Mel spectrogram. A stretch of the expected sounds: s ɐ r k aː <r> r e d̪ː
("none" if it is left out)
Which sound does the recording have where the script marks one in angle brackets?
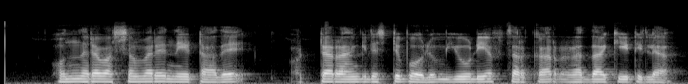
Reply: r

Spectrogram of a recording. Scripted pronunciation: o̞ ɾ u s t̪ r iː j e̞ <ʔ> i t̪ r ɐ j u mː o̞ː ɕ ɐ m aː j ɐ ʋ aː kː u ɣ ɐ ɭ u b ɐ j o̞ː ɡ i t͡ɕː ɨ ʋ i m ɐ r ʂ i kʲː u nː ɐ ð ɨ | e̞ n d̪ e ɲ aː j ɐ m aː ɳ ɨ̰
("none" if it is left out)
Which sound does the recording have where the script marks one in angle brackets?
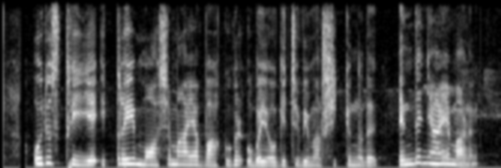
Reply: ʔ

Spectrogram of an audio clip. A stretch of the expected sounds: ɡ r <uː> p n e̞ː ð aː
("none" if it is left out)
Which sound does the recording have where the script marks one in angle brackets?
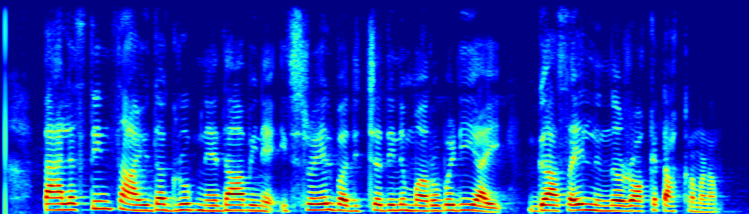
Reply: uː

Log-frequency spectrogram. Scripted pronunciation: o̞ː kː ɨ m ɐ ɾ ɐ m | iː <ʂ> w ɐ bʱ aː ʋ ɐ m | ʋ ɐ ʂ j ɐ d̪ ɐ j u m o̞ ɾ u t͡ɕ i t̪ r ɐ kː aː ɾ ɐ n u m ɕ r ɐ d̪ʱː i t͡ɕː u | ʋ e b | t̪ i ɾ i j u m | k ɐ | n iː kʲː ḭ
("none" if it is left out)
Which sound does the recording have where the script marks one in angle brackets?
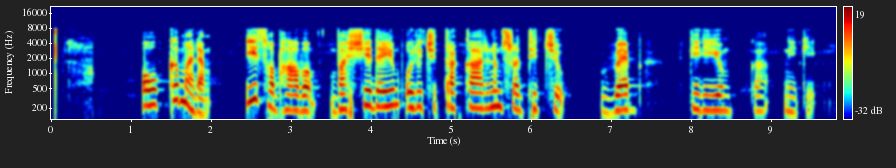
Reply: s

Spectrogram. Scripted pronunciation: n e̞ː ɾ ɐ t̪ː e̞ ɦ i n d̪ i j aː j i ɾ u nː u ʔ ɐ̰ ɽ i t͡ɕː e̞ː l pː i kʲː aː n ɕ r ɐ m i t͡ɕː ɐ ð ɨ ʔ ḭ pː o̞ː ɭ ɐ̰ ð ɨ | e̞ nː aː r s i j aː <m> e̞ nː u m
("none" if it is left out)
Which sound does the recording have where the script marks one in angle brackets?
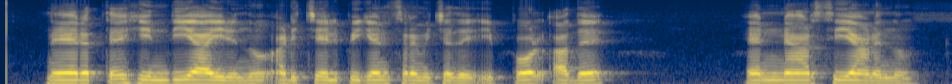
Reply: ɳ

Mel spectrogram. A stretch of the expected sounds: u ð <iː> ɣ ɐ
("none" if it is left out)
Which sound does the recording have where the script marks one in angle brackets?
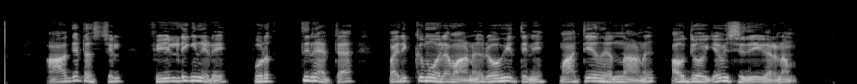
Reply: iː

